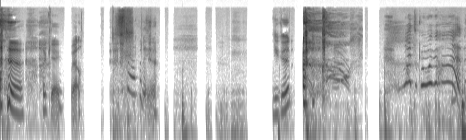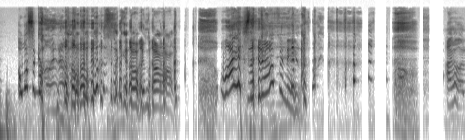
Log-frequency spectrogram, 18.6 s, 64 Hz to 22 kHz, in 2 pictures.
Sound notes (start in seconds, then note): 10.0 all laughing; 15.8 all laughing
